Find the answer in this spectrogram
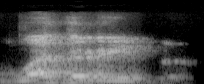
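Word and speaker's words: وَاضْرِبْ: When you combine with a waw, which is and, you do not pronounce this alif and becomes hamzatul wasl. So wadrib, that's the word in the Quran.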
